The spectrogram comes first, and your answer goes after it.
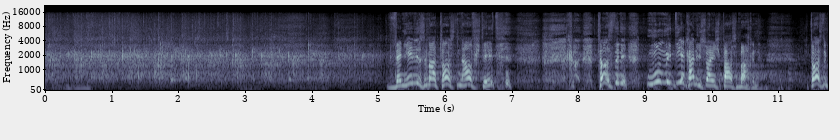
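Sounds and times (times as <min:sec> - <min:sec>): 
audience applause: 0:00.0 - 0:05.1
speech: 0:05.2 - 0:11.7.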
